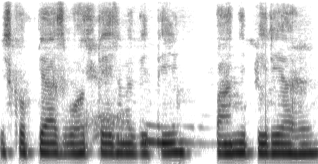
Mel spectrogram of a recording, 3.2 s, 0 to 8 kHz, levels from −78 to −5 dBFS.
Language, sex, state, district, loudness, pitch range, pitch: Hindi, male, Uttar Pradesh, Budaun, -20 LUFS, 130-135 Hz, 130 Hz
